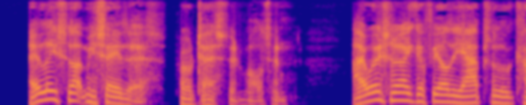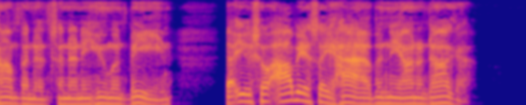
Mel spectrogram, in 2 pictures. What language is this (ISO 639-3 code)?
eng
